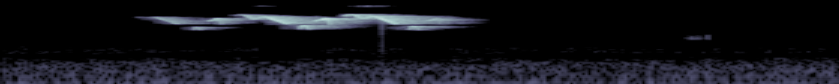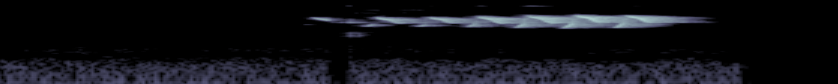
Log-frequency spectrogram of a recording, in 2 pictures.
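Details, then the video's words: Two songs from an American redstart, each a one-second burst of rapid, high, sibilant notes, separated by about three seconds of silence. "American Redstart Song! Call! Sound! Singing! - Candelita Norteña Canto"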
